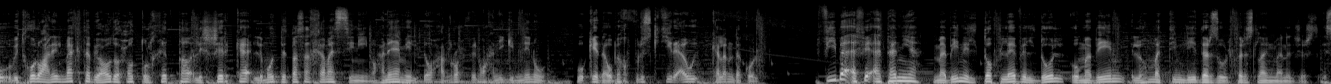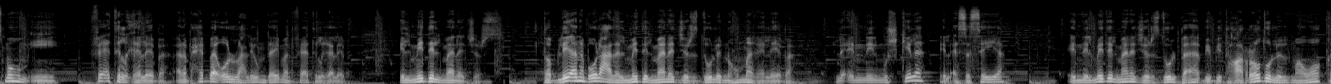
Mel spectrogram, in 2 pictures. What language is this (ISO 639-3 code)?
ara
